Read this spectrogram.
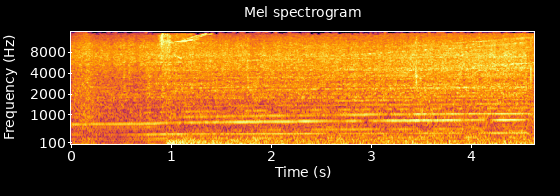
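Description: Tyres screech as a car drifts around a corner.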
